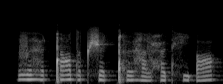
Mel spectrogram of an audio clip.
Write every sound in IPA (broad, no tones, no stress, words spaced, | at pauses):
vəɦœ ǃadˤit ʃə ǃʰɵɦavħə˞txi ʔɑ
